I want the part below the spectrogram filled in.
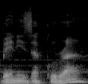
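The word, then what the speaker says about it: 紅桜: Oh, by the way, this word we Japanese pronounce like Benizakura, that's red cherry blossoms.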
